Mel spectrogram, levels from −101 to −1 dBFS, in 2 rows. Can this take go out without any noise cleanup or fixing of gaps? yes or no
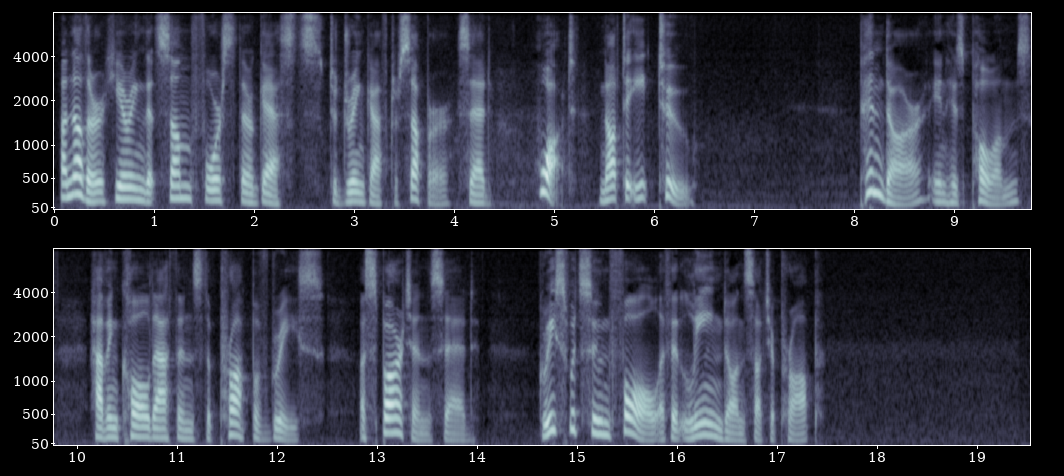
yes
